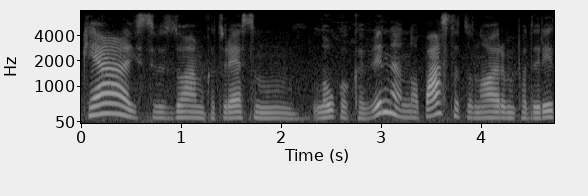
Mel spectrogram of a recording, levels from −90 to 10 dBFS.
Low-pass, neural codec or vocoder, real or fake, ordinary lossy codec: 7.2 kHz; none; real; Opus, 32 kbps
